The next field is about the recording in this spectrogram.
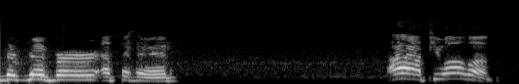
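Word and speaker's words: Pe Ell: river up ahead ah PE Alla and some of you in the chat are going huh yes that's how you that's how you pronounce that PE all up I got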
